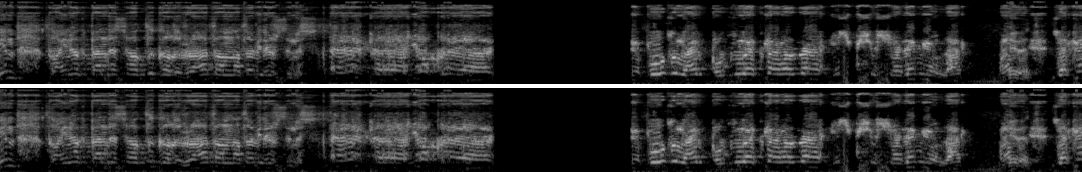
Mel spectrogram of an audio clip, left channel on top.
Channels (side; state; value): both; normal; correlation 0.17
